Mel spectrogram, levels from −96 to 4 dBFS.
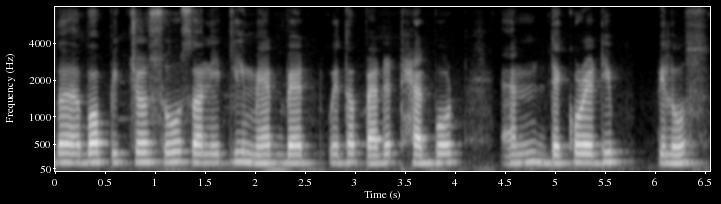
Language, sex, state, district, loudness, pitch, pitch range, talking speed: English, male, Assam, Kamrup Metropolitan, -19 LUFS, 165 Hz, 160-170 Hz, 135 wpm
